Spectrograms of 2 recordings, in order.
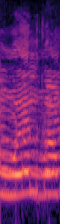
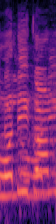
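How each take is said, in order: First: The first syllable sounds like 'wel'. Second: The first syllable sounds like 'oli'. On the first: The speaker calls it right. "ওয়েলকাম হবে" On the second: The speaker calls it wrong. "ওটা তো ওলি কাম নয়"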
